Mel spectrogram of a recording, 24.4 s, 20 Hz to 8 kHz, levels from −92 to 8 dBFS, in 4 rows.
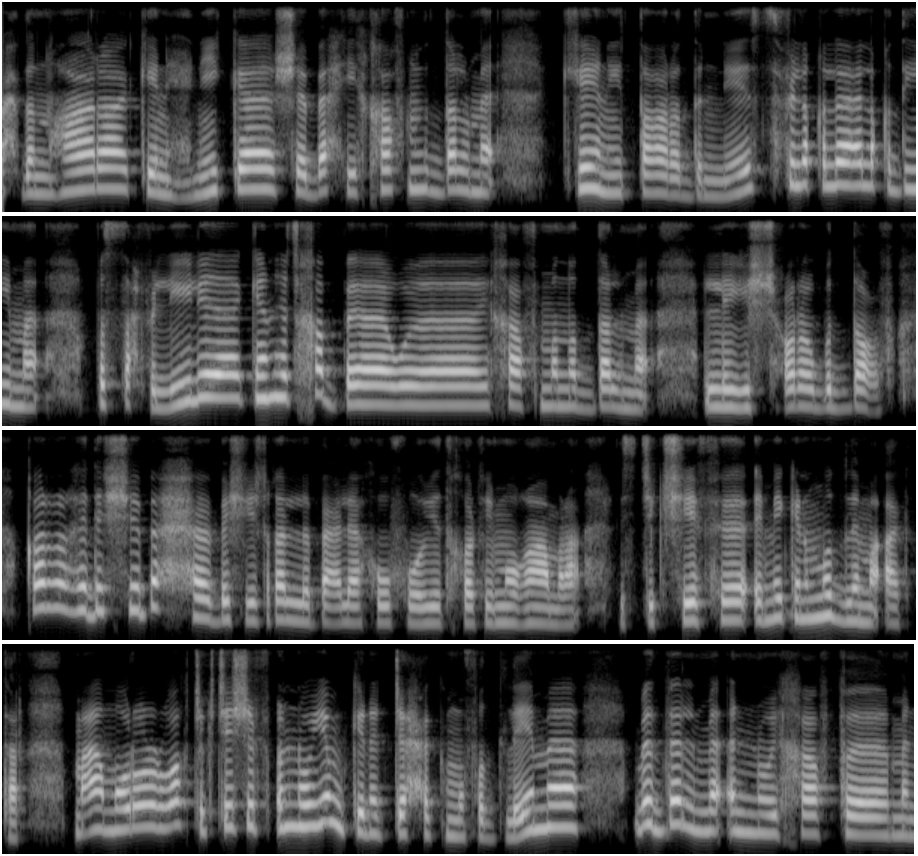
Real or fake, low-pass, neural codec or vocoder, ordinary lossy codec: real; 7.2 kHz; none; none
